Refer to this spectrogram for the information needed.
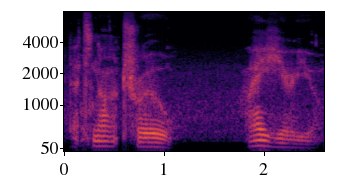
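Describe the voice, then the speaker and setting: A man's voice: low voice, slow pace, fairly bright tone, rough recording. A man playing an earnest, lovestruck young painter in a radio play, plain-spoken and sincere. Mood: tender, pleading. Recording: faint background hiss.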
